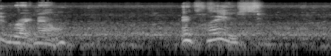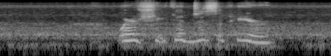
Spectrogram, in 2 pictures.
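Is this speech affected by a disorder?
Yes: cerebral palsy.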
